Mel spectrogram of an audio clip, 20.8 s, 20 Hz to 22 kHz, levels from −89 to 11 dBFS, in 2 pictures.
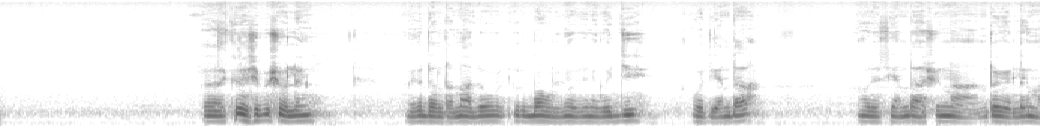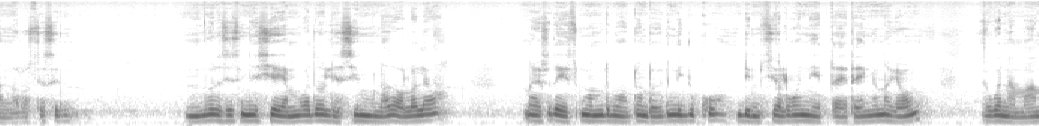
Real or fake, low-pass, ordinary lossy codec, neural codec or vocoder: real; none; none; none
